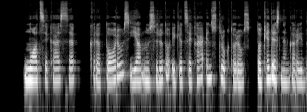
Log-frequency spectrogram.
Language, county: Lithuanian, Kaunas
